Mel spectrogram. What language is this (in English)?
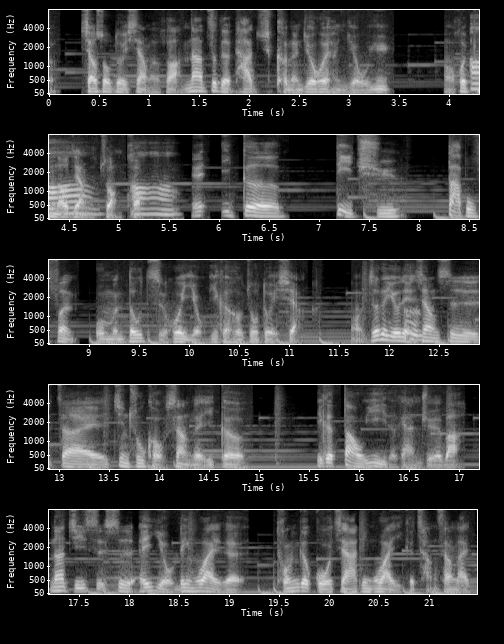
Chinese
